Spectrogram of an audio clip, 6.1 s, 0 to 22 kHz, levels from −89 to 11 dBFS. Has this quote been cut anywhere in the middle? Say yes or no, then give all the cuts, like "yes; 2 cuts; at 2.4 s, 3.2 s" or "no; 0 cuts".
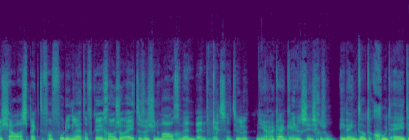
no; 0 cuts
